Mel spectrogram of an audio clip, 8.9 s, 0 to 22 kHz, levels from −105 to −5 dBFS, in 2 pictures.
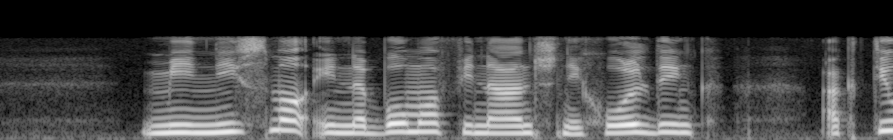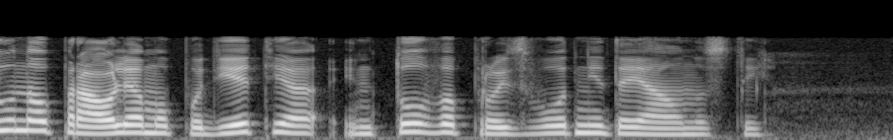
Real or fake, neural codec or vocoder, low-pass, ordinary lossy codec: real; none; 7.2 kHz; none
